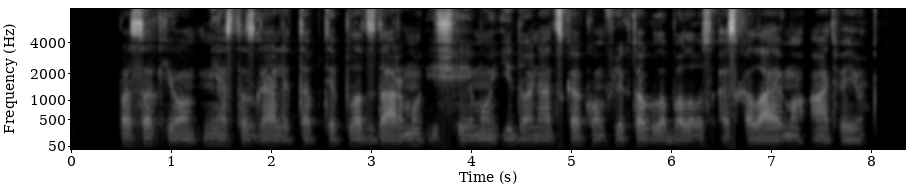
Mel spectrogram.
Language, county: Lithuanian, Panevėžys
